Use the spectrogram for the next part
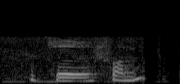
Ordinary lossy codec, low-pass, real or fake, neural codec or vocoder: none; 3.6 kHz; fake; codec, 44.1 kHz, 7.8 kbps, Pupu-Codec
